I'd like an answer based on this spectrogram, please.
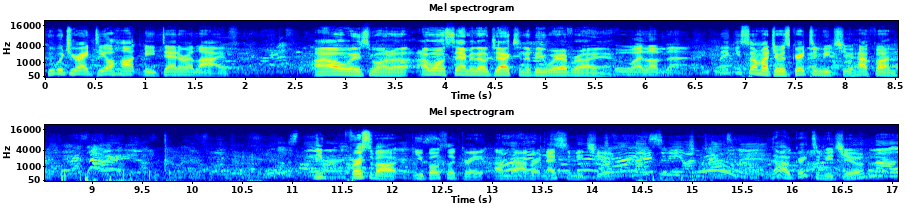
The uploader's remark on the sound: LIVE from Fat Ham Broadway Opening! On the Fat Ham Broadway opening night red carpet.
